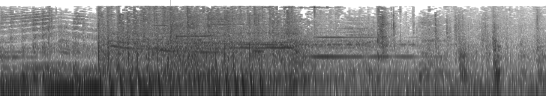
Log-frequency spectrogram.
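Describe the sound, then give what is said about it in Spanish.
Rapid gunfire as a man furiously shoots a public-address loudspeaker on a stepladder in an action thriller film. A loud, dense volley of rattling shots breaks into scattered sharp hits that gradually thin out. “dispara furioso al altavoz.”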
